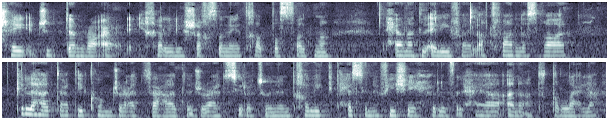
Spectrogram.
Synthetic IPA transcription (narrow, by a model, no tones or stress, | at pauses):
ʃeːʔd͡ʒɪd̪ːanɾˤɑːʔɪ̰ʕjxalːiʃɑxsˤʔɪnːajɪt̪xɑt̪ˤːɑsˤːɑd̪ma | ɪlħajwanaːt̪ɪlʔaliːfaɪlʔɑ̰t̪ˤfɑːllɨsˤɣɑːɾˤ | kʊlːɦat̪ʊʕt̪ˤiːkhʊmd͡ʒʊɾʕasaʕaːd̪ad͡ʒʊɾʕasiːɾat̪ʰuːnɪnt̪xalːiːkt̪ħɪsːʔɪnːafiʃeːħɪlufḭlħajaːʔanaʔɑt̪t̪ˤɑlːɑʕla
